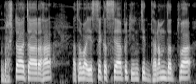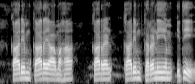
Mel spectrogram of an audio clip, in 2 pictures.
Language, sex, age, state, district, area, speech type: Sanskrit, male, 30-45, Karnataka, Chikkamagaluru, rural, spontaneous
